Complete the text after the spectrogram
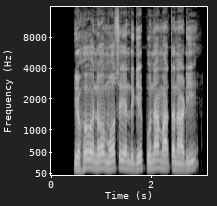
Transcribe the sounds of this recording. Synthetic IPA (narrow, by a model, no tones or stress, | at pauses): jeɦɔːʋɐnumoːsejond̪iɡe̞punaːmaːt̪ɐnaːɽi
